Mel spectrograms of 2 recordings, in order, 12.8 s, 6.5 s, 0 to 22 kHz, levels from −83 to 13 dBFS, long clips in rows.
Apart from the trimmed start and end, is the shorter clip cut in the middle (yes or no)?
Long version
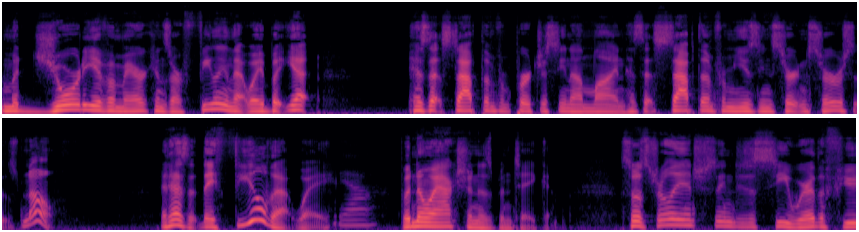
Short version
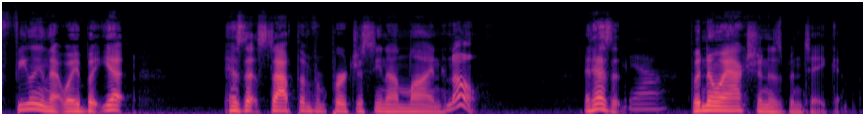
yes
